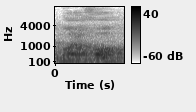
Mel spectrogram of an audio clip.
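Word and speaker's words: borojó: La doctora Gabriela Borojo, Borojo, con acento en la O.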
